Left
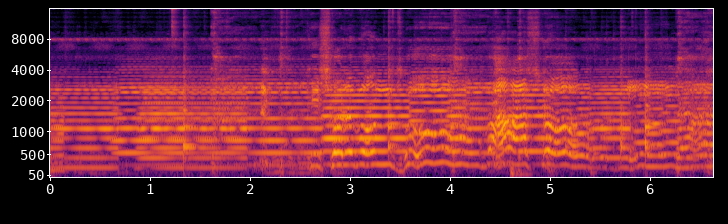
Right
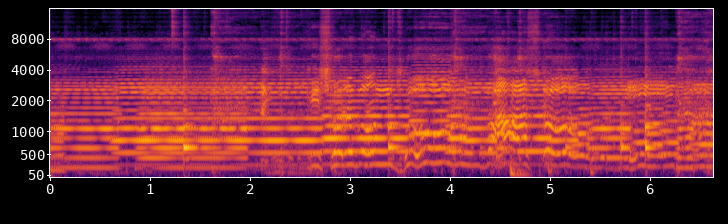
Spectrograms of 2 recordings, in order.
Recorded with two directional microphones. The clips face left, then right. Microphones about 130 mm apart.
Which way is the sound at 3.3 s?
20° right (ahead or behind).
